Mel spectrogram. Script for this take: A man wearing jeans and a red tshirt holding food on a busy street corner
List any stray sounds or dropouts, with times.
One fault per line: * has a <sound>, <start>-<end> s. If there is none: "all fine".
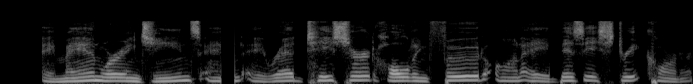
* has a dropout, 2.2-2.3 s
